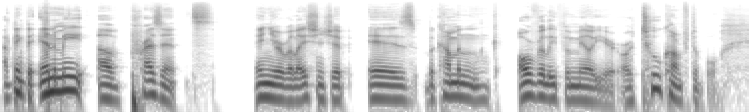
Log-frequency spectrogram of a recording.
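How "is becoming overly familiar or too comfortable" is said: the word "too" stressed, leaned on. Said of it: "I have to say it with that emphasis on it".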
